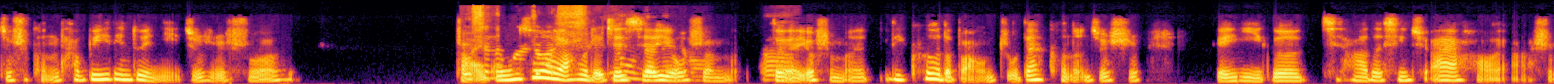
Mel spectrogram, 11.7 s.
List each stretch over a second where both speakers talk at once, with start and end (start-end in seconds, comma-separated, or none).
3.4-6.0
